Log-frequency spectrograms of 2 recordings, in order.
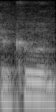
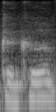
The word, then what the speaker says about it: Kokua: In this episode, I'll be talking with Brian Canevari about his work with Kokua Bikes USA.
